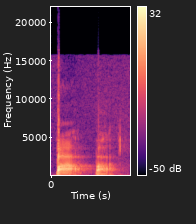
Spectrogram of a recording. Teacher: Fourth tone, then neutral.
